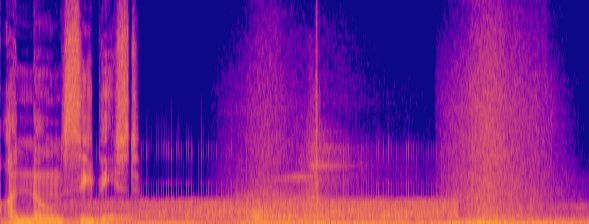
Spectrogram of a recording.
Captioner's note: mysterious sounds vibrating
